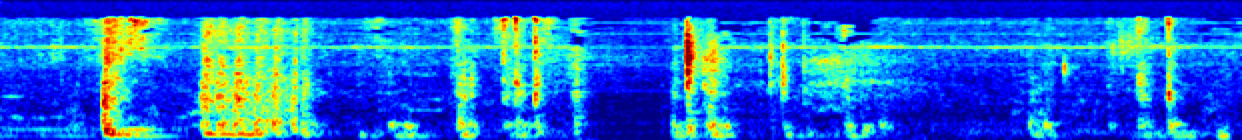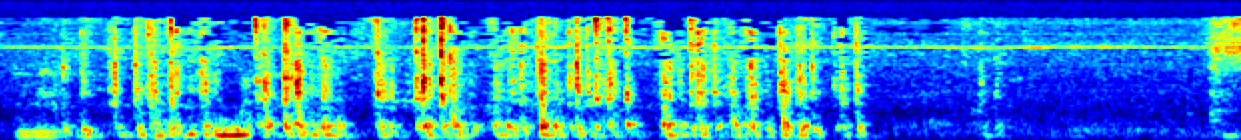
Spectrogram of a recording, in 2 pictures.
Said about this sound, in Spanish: Se escucha el teclado. Sí, ahí lo estamos escuchando, escribe, el ruido como de... O es la voz del padre.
